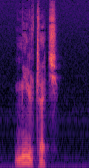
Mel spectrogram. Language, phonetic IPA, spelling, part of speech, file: Polish, [ˈmʲilt͡ʃɛt͡ɕ], milczeć, verb, Pl-milczeć.ogg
